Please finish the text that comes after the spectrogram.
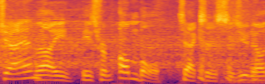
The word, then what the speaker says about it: Humble: Well, he's from Humble, Texas. As you know, the H is silent, Dan.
